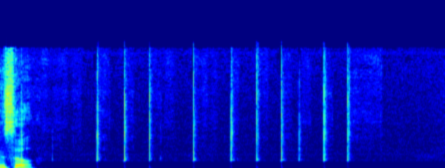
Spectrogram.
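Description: Chalk taps against a board in quick clicks.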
